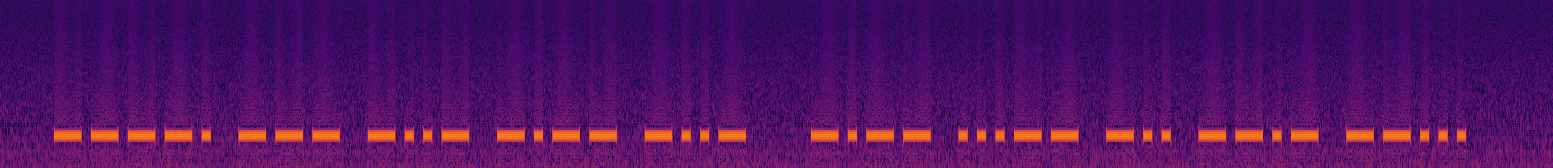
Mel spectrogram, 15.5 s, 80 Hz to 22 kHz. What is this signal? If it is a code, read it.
Morse code, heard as a keyed tone, machine-sent, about 13 wpm, 850 Hz. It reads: 9OXYX Y3DQ7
